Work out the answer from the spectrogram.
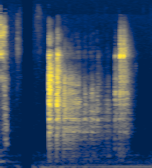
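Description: Dice are rolled on a table during a naval convoy board game. A brief clatter is followed by a short pause, then louder rattling bursts as the dice tumble and settle.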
